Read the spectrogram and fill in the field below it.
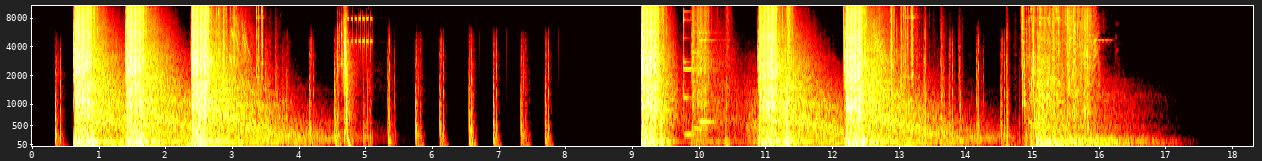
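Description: A pistol fires shots, each with a ringing tail.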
